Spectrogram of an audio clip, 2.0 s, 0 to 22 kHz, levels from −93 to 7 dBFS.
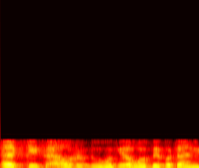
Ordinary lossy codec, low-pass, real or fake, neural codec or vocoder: none; 3.6 kHz; fake; codec, 16 kHz in and 24 kHz out, 0.6 kbps, FocalCodec, streaming, 4096 codes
